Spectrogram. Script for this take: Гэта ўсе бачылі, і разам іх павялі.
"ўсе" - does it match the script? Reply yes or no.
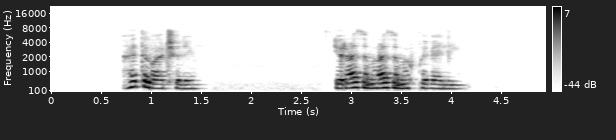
no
